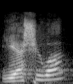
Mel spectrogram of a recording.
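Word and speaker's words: ישוע: the air more so like it would be pronounced Yeshua in in kind of the Greek and Aramaic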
